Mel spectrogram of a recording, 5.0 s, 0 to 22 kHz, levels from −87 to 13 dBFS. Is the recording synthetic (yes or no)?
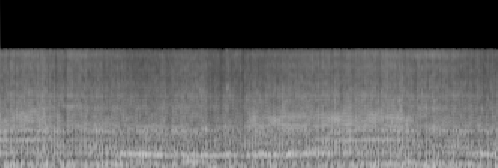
yes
